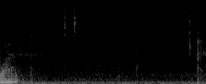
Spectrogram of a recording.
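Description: A few light computer mouse clicks, the sharpest one near the end, over a quiet low room hum.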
